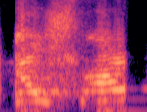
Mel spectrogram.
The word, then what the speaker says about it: Aishwarya: Arishwara. – You want to get Aishwarya Rai to play the lead? – Yes.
